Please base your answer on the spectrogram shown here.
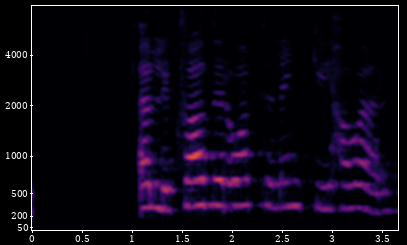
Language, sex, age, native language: Icelandic, male, 11, Icelandic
